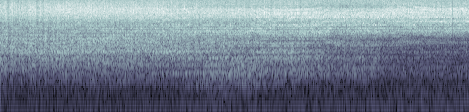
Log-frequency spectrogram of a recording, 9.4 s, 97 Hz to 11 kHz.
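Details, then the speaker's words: Control valve test rig with inlet pressure raised from 100 to 200 psig: loud, constant gravelly hissing roar of severe cavitation and flashing, about 108 dBA, vapor-liquid mixture through the test section. "the inlet pressure is increased from 100 to 150 psig and then to 200 psig that an increase in the level of noise and vibration is experienced under these pole conditions the sound pressure level is about 108 dba"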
